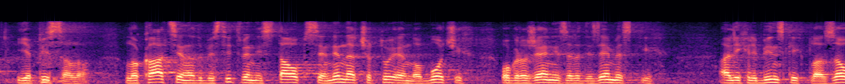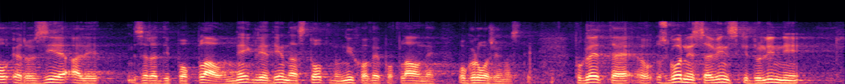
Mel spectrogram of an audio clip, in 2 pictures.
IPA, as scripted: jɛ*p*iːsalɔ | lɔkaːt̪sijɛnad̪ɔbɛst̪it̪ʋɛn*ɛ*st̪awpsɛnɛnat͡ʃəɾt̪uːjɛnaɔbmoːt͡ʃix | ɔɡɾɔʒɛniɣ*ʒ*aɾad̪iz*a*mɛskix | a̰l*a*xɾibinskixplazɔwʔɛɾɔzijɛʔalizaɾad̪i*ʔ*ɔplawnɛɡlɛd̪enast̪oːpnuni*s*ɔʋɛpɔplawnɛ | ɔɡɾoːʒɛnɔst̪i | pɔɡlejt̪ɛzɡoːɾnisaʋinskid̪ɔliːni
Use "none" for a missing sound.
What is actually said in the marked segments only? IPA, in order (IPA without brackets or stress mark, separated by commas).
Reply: p, i, z, ɛ, i, p, x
